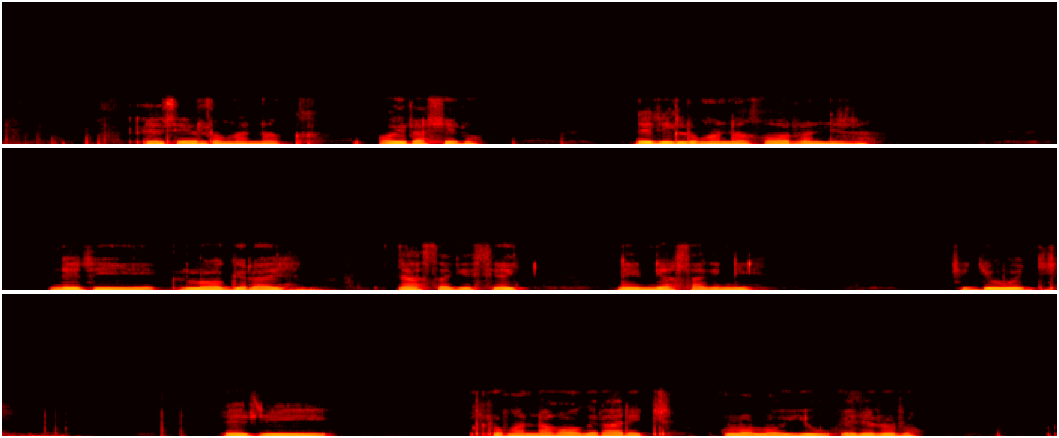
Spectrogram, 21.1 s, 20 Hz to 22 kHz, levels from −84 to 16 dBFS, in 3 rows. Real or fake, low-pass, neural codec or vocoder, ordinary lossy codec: real; 7.2 kHz; none; Opus, 32 kbps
